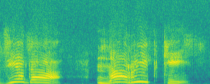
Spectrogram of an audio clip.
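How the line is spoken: Shouting after someone. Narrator (Russian): Мишка крикнул вдогонку

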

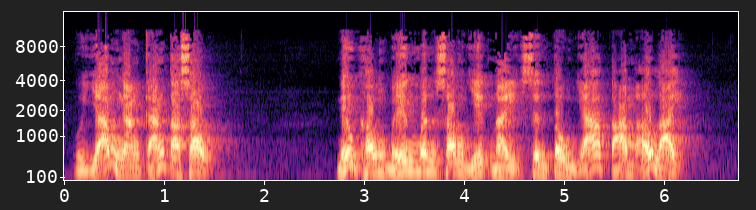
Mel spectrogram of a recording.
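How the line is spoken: Angry. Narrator (Vietnamese): Quỳnh Long đạo trưởng giận dữ nói

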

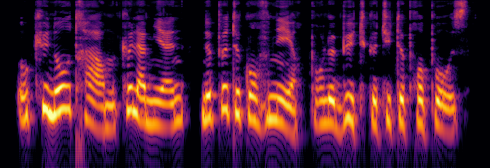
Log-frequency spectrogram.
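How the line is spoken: Plain. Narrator (French): lui dit-il

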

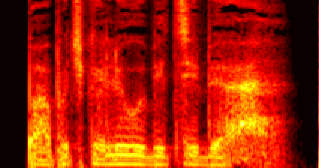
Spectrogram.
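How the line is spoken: Muffled whisper. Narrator (Russian): прошептал я, уткнувшись лицом в шерсть Фина

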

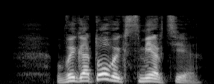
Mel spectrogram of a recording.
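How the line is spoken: Young man's shout. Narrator (Russian): молодой граф крикнул

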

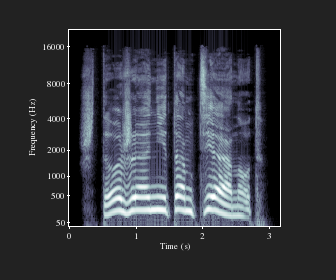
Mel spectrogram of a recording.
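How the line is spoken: Grumbling. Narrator (Russian): проворчал квартник

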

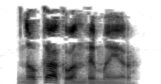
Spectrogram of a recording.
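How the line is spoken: Feigned indifference. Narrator (Russian): как можно более равнодушным тоном поинтересовался я

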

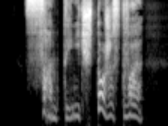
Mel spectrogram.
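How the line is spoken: Hissed through teeth. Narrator (Russian): прошипел бывший раб сквозь зубы

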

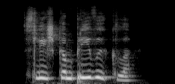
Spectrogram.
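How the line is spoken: Quiet mutter. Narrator (Russian): негромко пробормотала

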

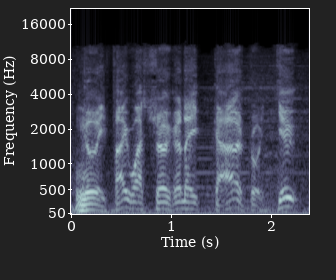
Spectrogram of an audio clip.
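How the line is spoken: Resonant, clear, powerful shout. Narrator (Vietnamese): Tiếng quát này vừa dõng dạc vừa thanh thoát, nội lực thâm hậu làm chấn động cả một vùng sơn cốc

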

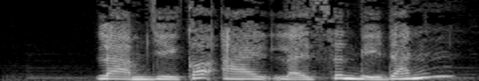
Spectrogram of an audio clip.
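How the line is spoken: Hearty laughter. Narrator (Vietnamese): Đàm Vân Sơn bật cười thành tiếng, tiếng cười sảng khoái

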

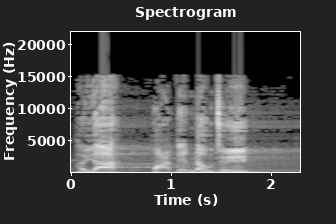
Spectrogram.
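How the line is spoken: Loud shout. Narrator (Vietnamese): Tử Vu Vụ Mai hét to một cái

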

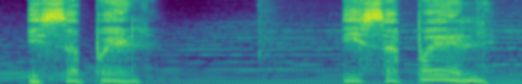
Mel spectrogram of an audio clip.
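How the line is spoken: Whisper. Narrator (Russian): прошептал он

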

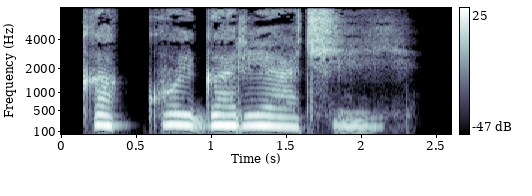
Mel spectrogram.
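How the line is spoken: Hissing as if burned. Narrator (Russian): зашипела, словно обожглась

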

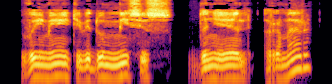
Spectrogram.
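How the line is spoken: Uncertain girl's voice. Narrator (Russian): неуверенно проговорила девочка, словно не расслышала просьбу

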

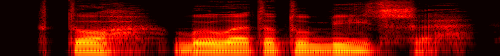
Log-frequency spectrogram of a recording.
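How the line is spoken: Quiet question. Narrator (Russian): тихо спросил Джеймс

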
